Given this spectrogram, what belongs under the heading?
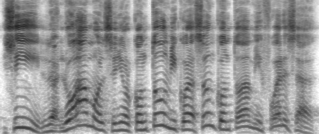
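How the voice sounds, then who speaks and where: A man's voice: high-pitched, very animated, normal speed, gravelly. A middle-aged man with an Argentine accent preaching a sermon as pastor, asking his congregation rhetorical questions and acting out quotes. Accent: Argentine Spanish.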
